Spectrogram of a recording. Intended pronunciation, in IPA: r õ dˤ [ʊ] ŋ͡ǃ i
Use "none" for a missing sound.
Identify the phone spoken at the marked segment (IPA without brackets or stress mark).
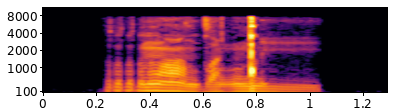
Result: ʊ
